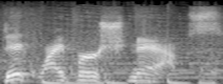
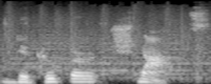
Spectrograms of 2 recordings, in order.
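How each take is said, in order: First: The name is said like 'dick wiper'. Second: The name is said like 'de Cooper'. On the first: It sounds less fancy. "That sounds fancier than Dick Wiper Schnapps" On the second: It sounds fancier. "I would rather say De Cooper Schnapps"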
